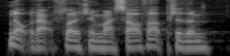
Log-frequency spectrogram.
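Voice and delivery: ordinary delivery

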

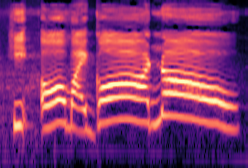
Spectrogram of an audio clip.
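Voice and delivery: loud, high, drawn-out cries of no; anguished wail. Real, not acted. Player watching the game slip away, anguished wail. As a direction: wail in helpless dismay. Wailing as rocket hits.

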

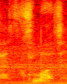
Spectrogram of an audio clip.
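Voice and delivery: sighed out, voiceless and very soft; whispered insult. Real, not acted. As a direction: whisper the insult under your breath. Muttered insult at game character.

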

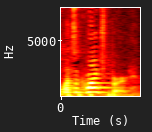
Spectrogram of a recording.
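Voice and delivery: puzzled wife. Acted.

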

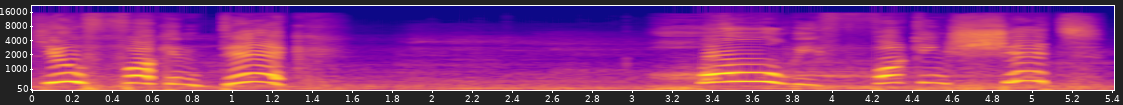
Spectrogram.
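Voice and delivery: drawn-out, very high, very loud screams; terrified screaming. Real, not acted. Gamer screaming in terror at a jump scare. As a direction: scream in real fright, stretching each word.

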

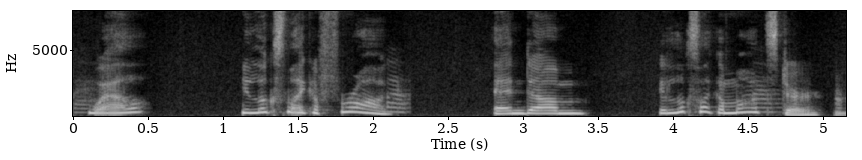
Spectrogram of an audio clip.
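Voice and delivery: put-on a shy child tugging at a grown-up; polite little kid. The child politely gets the drunk knight's attention, in a high shy voice.

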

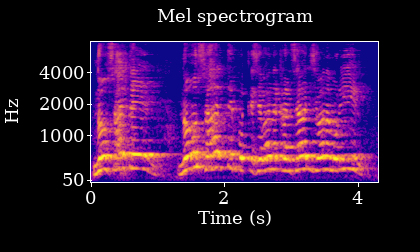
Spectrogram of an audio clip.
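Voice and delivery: high shouted warning; frantic relatives yelling down the well; frogs shouting. Acted. Relatives shouting down into the well, high frantic yell. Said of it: "gritándoles".

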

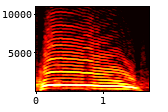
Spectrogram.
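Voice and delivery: long high shouted hold; long shouted call. Real, not acted. Referee calls hold in play.

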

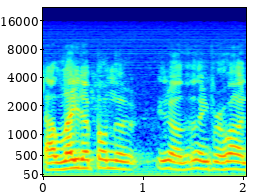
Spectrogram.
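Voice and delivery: normal talking voice

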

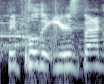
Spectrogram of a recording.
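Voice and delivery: ordinary delivery

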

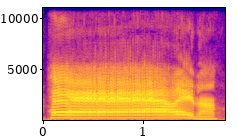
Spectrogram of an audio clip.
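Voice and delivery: long drawn-out loud call. Real, not acted. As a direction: call her name across the map. Calling out to game partner.

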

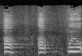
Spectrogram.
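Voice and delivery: high, halting imitation of little kids; adorable children. Kids begging director to free their dad, childlike. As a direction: plead like a small child for a favour. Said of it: "his kids sent the most adorable video".

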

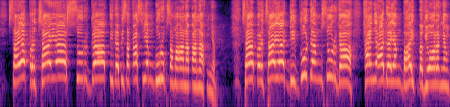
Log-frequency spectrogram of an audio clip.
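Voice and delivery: berkhotbah tegas, lebih tinggi dan lantang; penegasan ulang. Real, not acted. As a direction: tekankan "Saya percaya" dengan suara naik, pelan dan mantap. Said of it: "saya ulang sekali lagi". (menegaskan keyakinan dengan lantang)

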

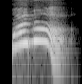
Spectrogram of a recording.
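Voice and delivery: very high, loud whine of protest; put-out child's cry; protesting question. Acted. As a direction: demand a reason in a squeaky burst. Boy protests refused swap.

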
